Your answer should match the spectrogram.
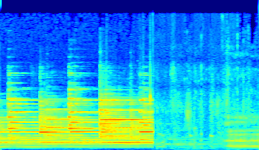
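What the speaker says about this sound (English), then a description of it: "These bells are being rang manually." Church bells rung by hand at St. Michael's Cathedral on Easter Day peal loudly with bright, ringing overlapping strikes that sustain and shift in pitch.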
